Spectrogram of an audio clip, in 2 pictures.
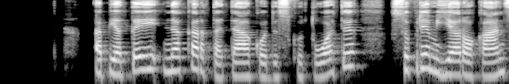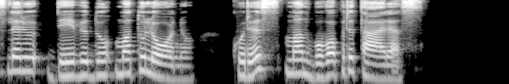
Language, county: Lithuanian, Kaunas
